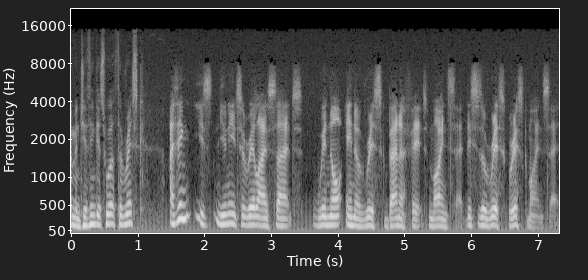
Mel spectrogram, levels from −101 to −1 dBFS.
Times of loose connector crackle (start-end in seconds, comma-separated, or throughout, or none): none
